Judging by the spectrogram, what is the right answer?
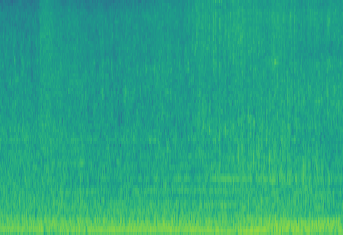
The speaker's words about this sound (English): The boat moves into a riverbank.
